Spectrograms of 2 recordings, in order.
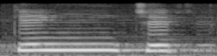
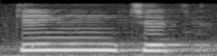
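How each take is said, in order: Both takes have the same delivery.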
